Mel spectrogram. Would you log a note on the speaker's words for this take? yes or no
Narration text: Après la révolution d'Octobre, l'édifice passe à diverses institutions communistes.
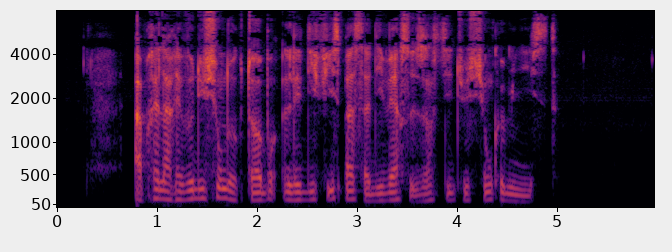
no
